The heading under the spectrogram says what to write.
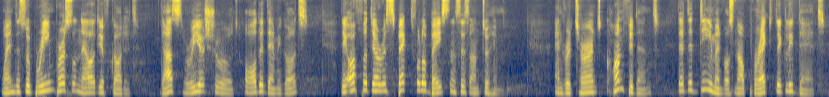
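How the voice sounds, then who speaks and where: A man's voice: fairly high pitch, expressive, normal speed, a little mellow. A man narrating a scripted devotional story as part of a dramatic reading. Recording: hall with long reverb.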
